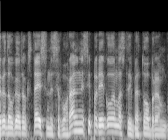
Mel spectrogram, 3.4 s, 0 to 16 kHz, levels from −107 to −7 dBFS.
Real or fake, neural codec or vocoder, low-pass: fake; codec, 16 kHz, 4 kbps, X-Codec, HuBERT features, trained on balanced general audio; 7.2 kHz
